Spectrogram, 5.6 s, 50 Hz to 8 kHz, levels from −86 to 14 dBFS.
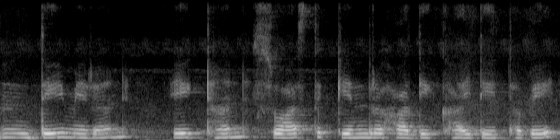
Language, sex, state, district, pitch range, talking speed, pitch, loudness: Chhattisgarhi, female, Chhattisgarh, Sukma, 215-240 Hz, 130 wpm, 225 Hz, -16 LUFS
